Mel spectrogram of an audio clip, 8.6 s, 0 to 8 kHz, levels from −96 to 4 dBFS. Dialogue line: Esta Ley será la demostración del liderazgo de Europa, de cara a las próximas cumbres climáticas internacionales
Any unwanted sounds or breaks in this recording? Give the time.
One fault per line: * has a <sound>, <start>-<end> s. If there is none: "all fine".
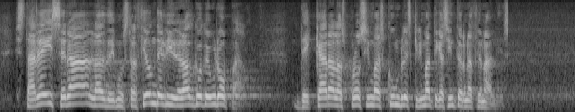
all fine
